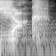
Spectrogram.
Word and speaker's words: Jacques: You keep calling Jack like some French Jack or Jacques. Well, what is correct? Is it Jack or is it Jacques? It is Jacques.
